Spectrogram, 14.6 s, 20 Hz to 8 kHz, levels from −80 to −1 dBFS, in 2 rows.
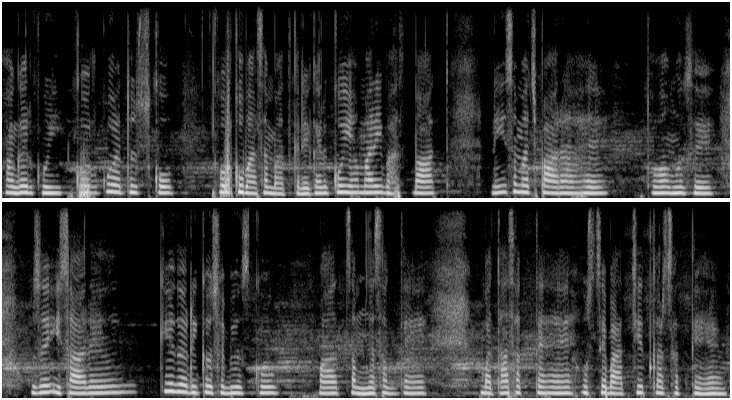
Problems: none marked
